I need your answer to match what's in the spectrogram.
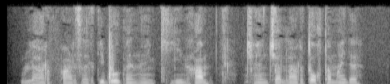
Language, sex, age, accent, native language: Uzbek, male, 18-24, Toshkent viloyati, Uzbek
